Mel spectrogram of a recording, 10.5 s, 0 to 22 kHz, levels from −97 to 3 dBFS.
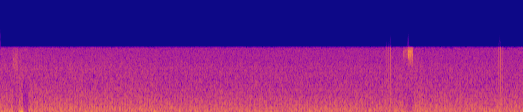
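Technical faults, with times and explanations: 1.81–1.90 s, 6.12 s, 7.70–7.80 s and 9.96–10.04 s, bit errors on a digital phone line: roughly one and a half to three bits in a thousand were flipped on the G.711 A-law link, so single samples jump to wrong values and produce short sharp ticks and crackle over the speech.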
